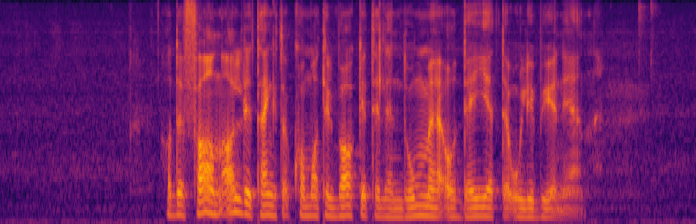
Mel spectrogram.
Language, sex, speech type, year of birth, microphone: Norwegian, male, read, 1971, Shure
